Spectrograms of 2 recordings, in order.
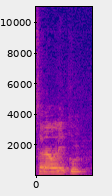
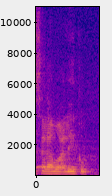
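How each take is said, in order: First: The opening 'as-' is dropped, starting at 'salam'. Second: The opening 'as-' and doubled s are clearly said. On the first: The speaker calls it wrong. "क्या क्या लोग बोलते हैं, बिल्कुल गलत है" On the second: The speaker calls it right. "थोड़ा सा सीन पर और अलिफ लगा के बोला जाए"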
